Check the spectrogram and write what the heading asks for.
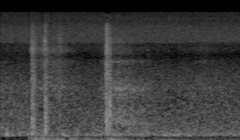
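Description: Three sharp clicks: two close together about a quarter-second in and one about a second in, over a steady low hiss.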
